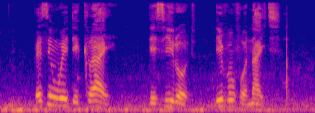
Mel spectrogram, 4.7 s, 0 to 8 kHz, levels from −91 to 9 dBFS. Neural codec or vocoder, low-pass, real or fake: none; 7.2 kHz; real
